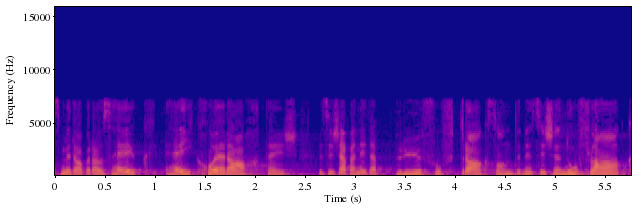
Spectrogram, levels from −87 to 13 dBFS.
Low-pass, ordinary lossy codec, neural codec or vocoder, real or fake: 7.2 kHz; MP3, 96 kbps; none; real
